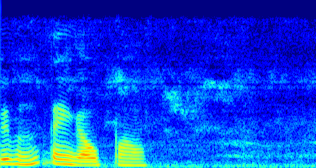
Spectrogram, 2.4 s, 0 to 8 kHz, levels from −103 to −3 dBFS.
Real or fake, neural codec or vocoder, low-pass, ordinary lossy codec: fake; codec, 44.1 kHz, 7.8 kbps, DAC; 7.2 kHz; none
